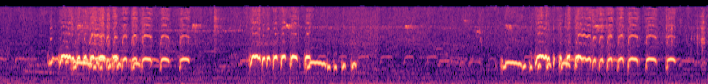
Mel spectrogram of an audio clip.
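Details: Local zebra doves singing and answering each other: three bursts of rapid, rolling coos near the same pitch, each a quick stuttering run of short notes with a brief pause between, over a low background rumble.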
